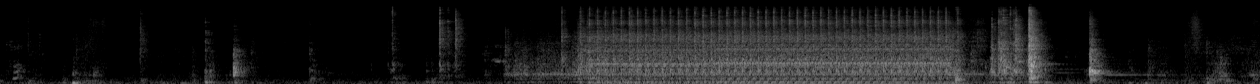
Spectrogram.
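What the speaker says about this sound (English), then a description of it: "And I'm going to sew a 1/4 inch across." A sewing machine stitches a quarter-inch quilt seam in a steady, fast mechanical whir lasting about four seconds, with light handling clicks and rustles before and after.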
